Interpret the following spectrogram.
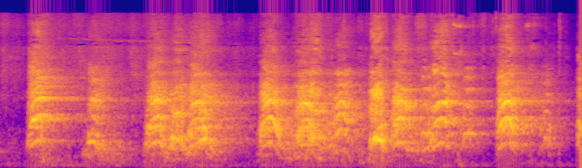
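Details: Rapid bursts of rough barks from a big-bellied dog, around six loud yaps crowded into a few seconds, each harsh and slightly drawn out, with barely any pause between them.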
